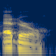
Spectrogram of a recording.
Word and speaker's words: Ederle: It's like Adderall, but with an E.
